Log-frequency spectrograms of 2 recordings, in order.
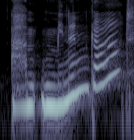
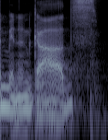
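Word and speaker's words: Middengard: So the Minengard, is it Minengard? Am I pronouncing that right? Minengard, yeah.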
